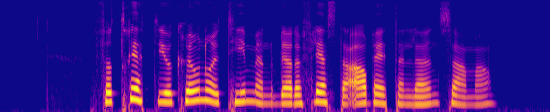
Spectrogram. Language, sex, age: Swedish, female, 48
